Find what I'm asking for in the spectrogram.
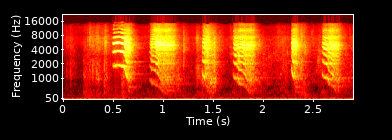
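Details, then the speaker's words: Royal Enfield Himalayan with a sharp high squeak about once a second each time the rear suspension is compressed; the source is not yet pinned down. "ihr habt es gehört, dann quietscht das ein bisschen."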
